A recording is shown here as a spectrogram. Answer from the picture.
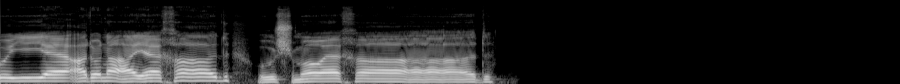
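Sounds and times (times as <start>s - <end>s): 
person chanting a prayer in minor: 0.0s - 5.0s.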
